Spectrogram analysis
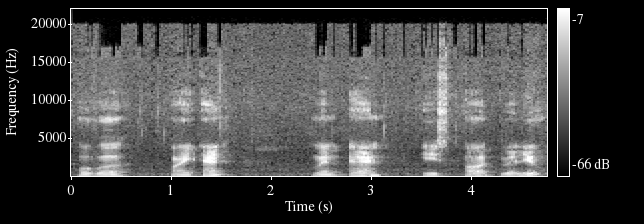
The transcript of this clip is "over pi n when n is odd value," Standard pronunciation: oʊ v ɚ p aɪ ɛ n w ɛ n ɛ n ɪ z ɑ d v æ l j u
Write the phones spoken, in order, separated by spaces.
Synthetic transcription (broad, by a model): oʊ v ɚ b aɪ ɛ n w ɛ n ɛ n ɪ s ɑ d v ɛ l j u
